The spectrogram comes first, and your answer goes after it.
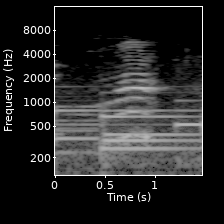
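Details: Muffin, a pet Persian cat, meows on cue when asked to say it again, a sound presented as her calling 'mama'; a single drawn-out, arching meow rises and then falls over about a second, with steady background music throughout.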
